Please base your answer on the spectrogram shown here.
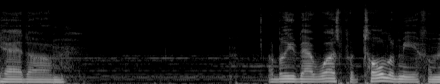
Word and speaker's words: Ptolemy: Just put Ptolemy, or Ptolemy, that's how you pronounce it, yeah.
